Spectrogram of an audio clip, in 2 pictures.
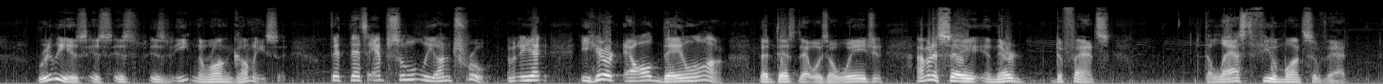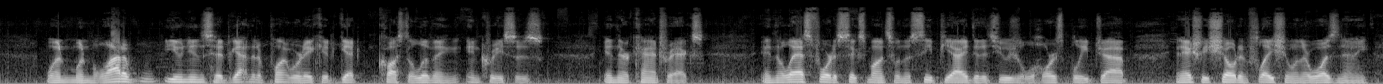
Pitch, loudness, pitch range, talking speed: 105 Hz, -15 LUFS, 95-135 Hz, 190 wpm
